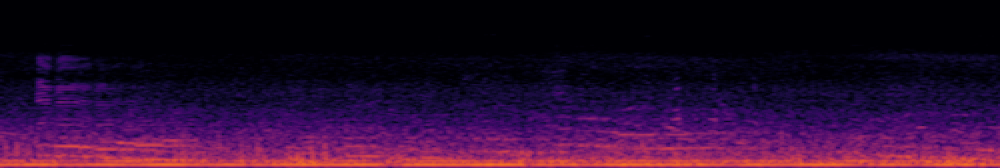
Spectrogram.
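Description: Busy city street ambience: a steady low rumble of traffic with passers-by talking.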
